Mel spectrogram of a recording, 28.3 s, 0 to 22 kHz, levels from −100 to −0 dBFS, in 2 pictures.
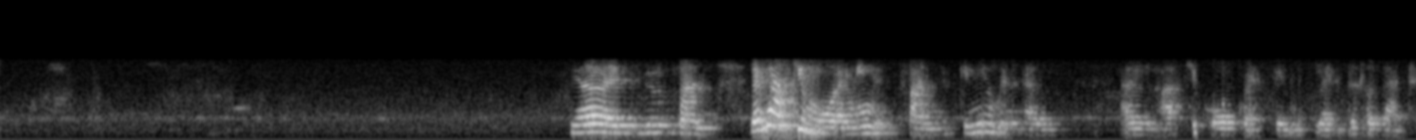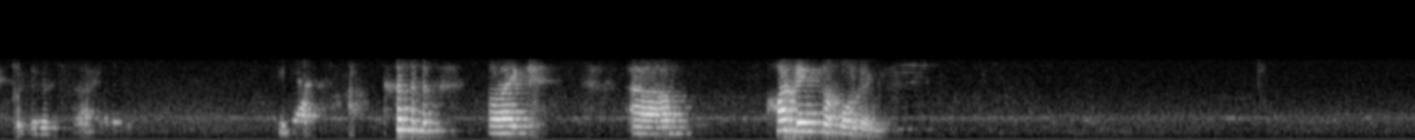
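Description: Speech, coded throughout with an AMR narrowband mobile codec. Nothing above 3.8 kHz remains. The buzzy, synthetic tone points to a low rate near 7.95 kbps.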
